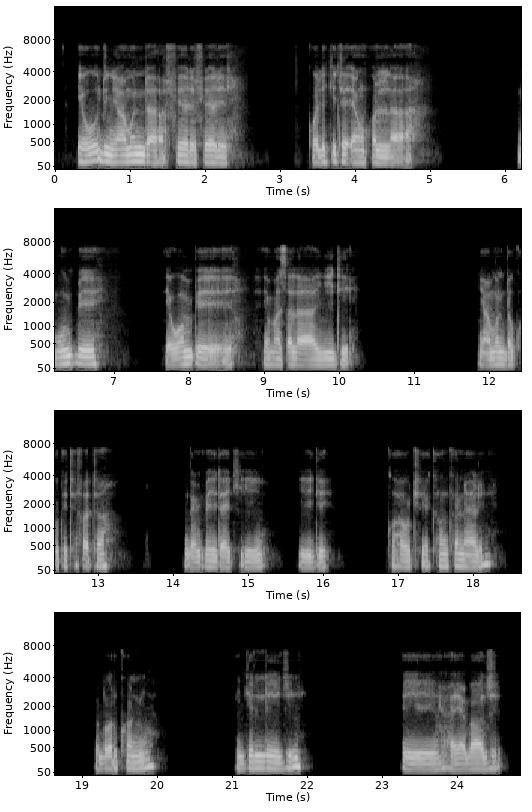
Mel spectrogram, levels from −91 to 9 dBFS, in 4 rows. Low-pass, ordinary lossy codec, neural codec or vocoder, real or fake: 7.2 kHz; none; codec, 16 kHz, 16 kbps, FunCodec, trained on LibriTTS, 50 frames a second; fake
